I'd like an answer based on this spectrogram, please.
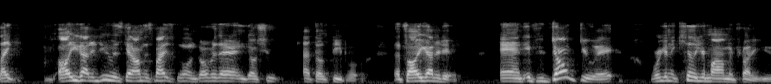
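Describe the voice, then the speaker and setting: Animated in tone, a man with a fairly high pitch speaks at a very fast pace with lively intonation. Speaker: sports podcast co-host. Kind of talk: casual chat.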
